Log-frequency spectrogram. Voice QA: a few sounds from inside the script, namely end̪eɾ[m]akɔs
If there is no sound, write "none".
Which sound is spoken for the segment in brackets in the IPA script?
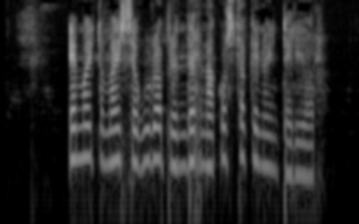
n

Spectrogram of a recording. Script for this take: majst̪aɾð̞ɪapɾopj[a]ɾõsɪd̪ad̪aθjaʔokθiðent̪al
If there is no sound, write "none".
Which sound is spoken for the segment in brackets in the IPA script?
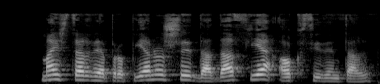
a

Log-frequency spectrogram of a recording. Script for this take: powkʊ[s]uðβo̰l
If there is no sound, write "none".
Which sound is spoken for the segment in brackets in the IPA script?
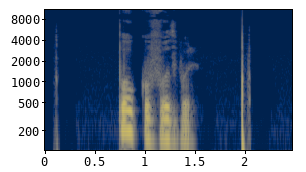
f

